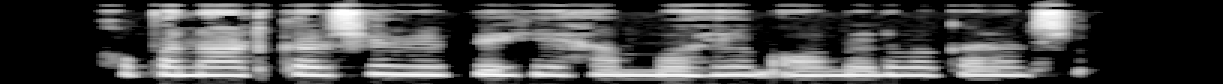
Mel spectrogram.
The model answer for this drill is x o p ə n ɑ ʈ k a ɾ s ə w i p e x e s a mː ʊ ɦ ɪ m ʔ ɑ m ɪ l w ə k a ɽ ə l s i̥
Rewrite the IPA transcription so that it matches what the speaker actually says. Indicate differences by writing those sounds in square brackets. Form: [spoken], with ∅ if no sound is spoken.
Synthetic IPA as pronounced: x o p ə n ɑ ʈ k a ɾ [ʃ] ə w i p e x e [h] a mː ʊ ɦ ɪ m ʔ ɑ m ɪ l w ə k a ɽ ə l [ʃ] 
